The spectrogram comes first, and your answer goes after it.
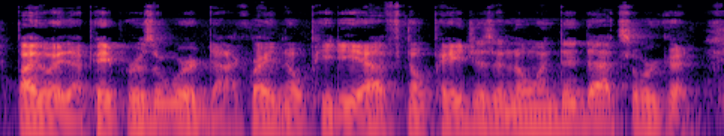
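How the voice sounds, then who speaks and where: Speaking very fast with an American accent and ordinary pitch variation, the voice carries audible room echo. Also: man, medium pitch for a man. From Milwaukee, US Midwest. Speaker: college instructor. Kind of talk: recorded lecture video for students. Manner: casual, conversational with fillers.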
